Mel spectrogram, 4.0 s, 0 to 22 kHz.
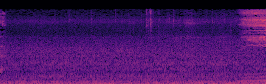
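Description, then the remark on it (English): Steady low rumble of road noise inside a moving car used as a mobile car studio, a constant droning hum with faint hiss above it, rising slightly near the end as the engine or tires pick up. “is Saturday, December the 14th, and I'm coming to you live and loud from the mobile car studio with today's episode.”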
